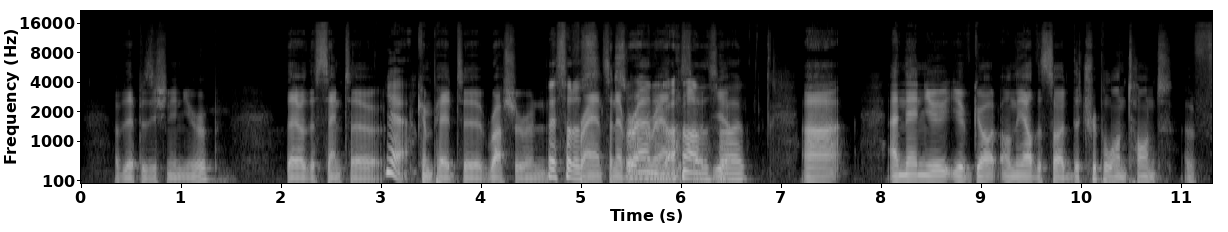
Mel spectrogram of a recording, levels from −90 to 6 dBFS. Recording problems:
none

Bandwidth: 16 kHz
